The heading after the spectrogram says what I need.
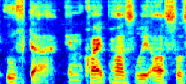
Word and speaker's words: uff da: Like, Oofta? yeah, like How do you spell that?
